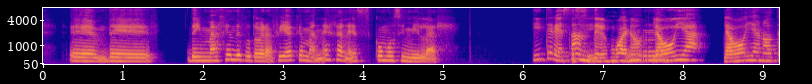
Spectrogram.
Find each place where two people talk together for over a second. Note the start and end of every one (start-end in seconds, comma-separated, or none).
6.6-7.9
